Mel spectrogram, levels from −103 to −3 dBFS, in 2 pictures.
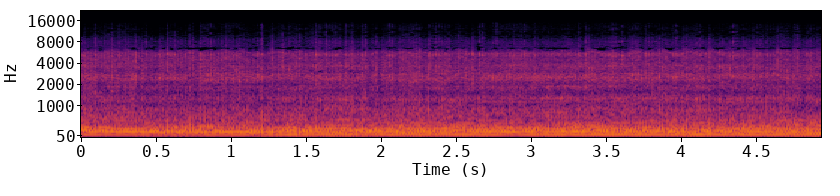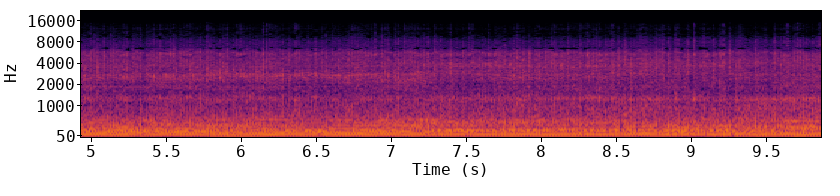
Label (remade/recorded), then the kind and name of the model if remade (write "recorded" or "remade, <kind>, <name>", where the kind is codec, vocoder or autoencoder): remade, codec, SNAC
